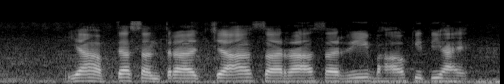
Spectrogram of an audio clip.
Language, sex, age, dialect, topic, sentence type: Marathi, male, 18-24, Varhadi, agriculture, question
